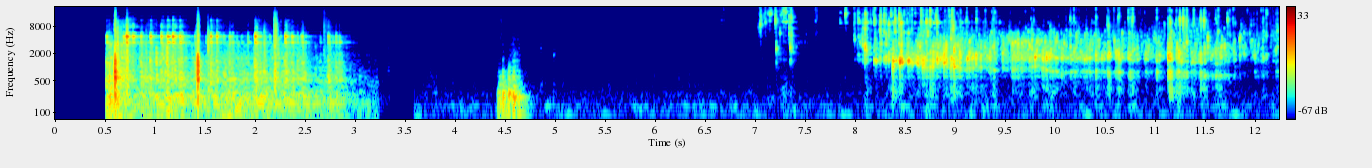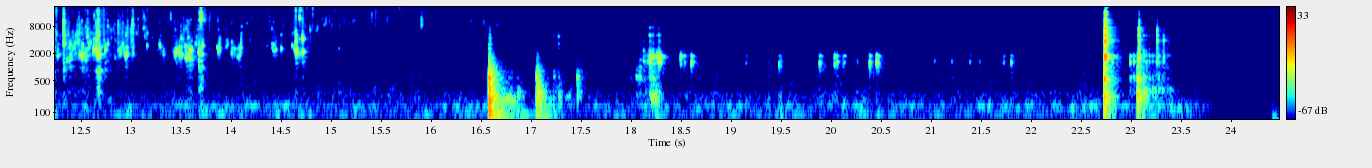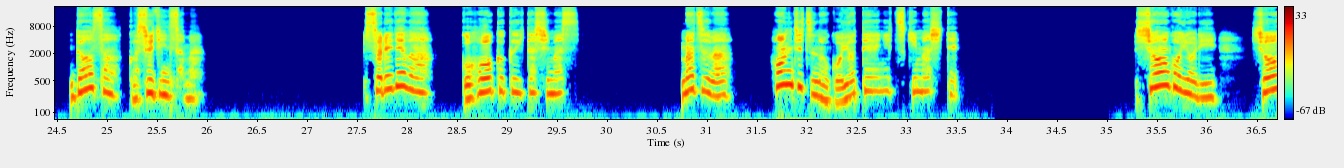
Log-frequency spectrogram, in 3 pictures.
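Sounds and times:
clinks and handling while preparing tea: 0:00.5 - 0:03.0
tea trickling as it is poured: 0:07.0 - 0:15.6
faint drips and small taps of tea: 0:07.1 - 0:16.0
speech: 0:24.7 - 0:26.0, 0:27.7 - 0:29.8, 0:30.8 - 0:33.6, 0:35.3 - 0:36.6.

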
